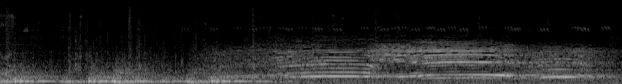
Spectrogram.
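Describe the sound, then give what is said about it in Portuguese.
Oxen low in long, drawn-out moos that overlap during the second half, loud, preceded by a few seconds of low rumbling and faint clopping. “E esses bois são muito, muito sortudos.”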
